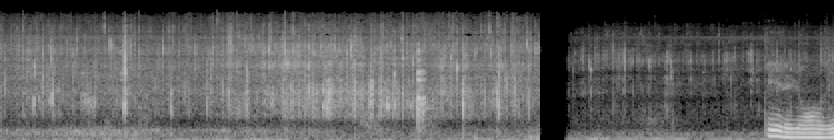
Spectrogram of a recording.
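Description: Tilapia sizzles steadily as it fries in hot oil, a continuous crackling hiss that cuts out briefly before a voice comes in at the end.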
